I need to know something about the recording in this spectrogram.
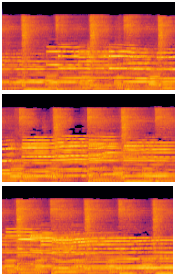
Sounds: Strum, Musical instrument, Music

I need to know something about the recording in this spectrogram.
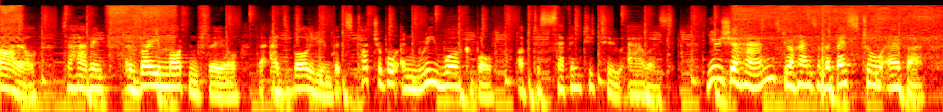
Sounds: Speech, Music, Spray

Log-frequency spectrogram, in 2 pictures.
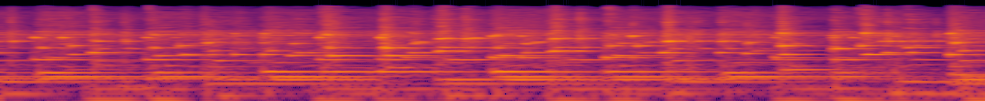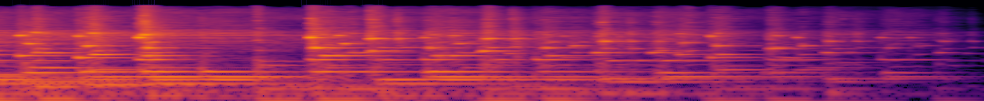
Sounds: xylophone, Music

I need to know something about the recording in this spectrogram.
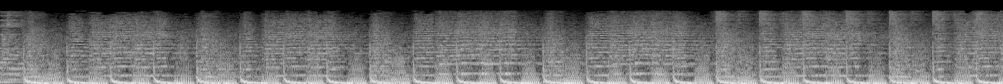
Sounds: Soundtrack music, Music

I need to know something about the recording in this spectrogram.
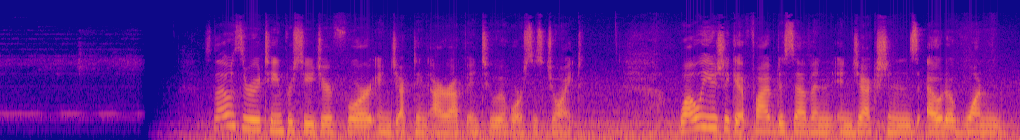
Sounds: Speech

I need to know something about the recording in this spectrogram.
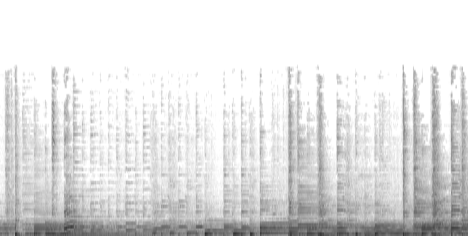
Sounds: Musical instrument, Plucked string instrument, Music, Acoustic guitar, Guitar, Strum

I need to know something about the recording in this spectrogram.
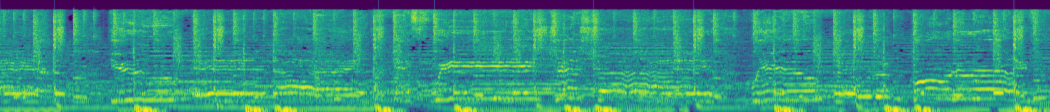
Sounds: Rhythm and blues, Music

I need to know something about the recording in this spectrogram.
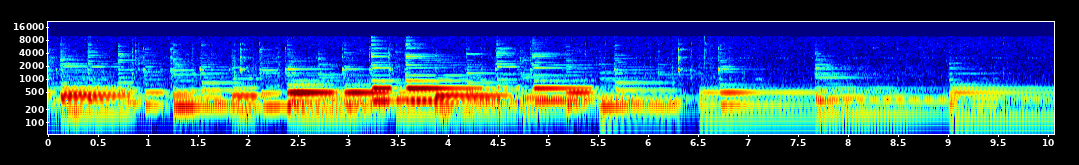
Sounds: Plucked string instrument, Musical instrument, Strum, Music, Guitar

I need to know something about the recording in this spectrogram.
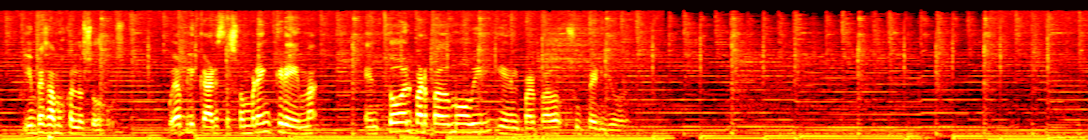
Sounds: Speech, Music

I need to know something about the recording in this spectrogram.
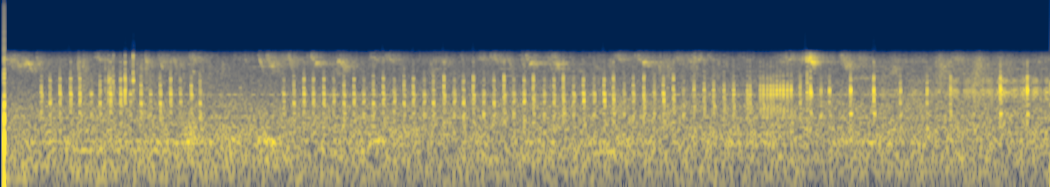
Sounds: Animal, Bird, rooster

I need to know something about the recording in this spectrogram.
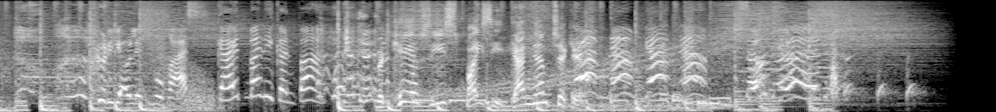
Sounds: Music, Speech

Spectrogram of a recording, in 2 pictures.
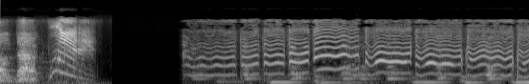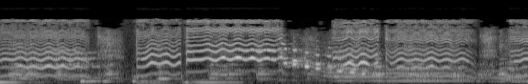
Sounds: Quack, Animal, Music, Speech

